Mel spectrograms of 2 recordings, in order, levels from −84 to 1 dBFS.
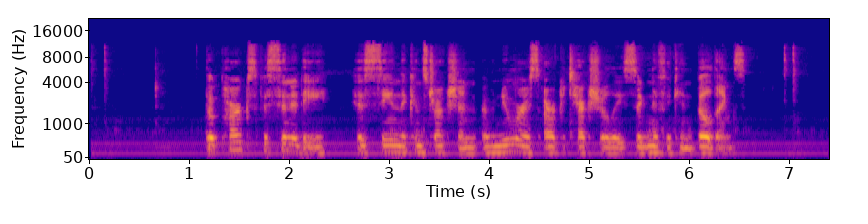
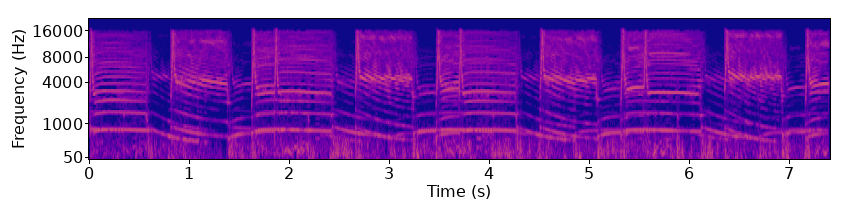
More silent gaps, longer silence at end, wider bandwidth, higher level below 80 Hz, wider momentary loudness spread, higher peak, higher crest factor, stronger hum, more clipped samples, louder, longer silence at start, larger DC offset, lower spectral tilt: neither; first, 0.3 s vs 0 s; second, 12.5 kHz vs 17 kHz; second, -68 dBFS vs -62 dBFS; first, 17 LU vs 5 LU; first, -6 dBFS vs -24 dBFS; first, 22 dB vs 16 dB; neither; neither; first, -26 LUFS vs -37 LUFS; first, 0.15 s vs 0 s; neither; first, -2.5 dB/octave vs -0.5 dB/octave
